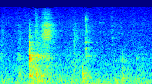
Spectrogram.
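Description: A pause in the music with no instrument sounding: a few soft clicks and rustles of handling noise, the loudest about half a second in.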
